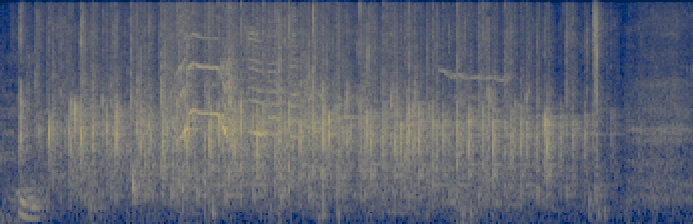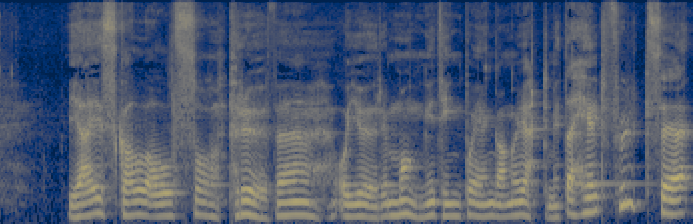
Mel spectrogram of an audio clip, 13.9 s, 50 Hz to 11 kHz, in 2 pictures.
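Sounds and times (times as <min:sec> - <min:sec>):
audience applauding a church worship team: 0:00.0 - 0:06.3
audience cheers and whistles: 0:01.6 - 0:03.3, 0:04.1 - 0:05.4
speech: 0:07.6 - 0:13.8.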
